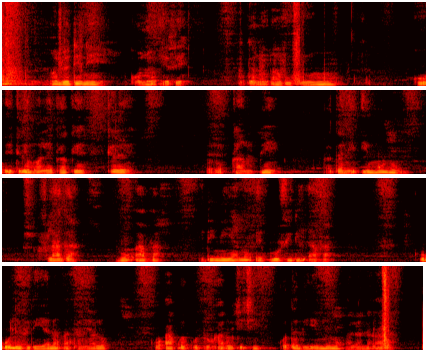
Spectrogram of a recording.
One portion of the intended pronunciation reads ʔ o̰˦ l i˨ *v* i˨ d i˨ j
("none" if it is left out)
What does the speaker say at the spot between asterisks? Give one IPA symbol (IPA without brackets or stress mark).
v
